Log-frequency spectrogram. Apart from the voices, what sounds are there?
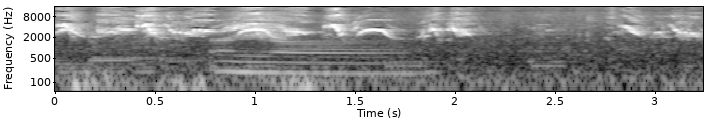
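birds chirping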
